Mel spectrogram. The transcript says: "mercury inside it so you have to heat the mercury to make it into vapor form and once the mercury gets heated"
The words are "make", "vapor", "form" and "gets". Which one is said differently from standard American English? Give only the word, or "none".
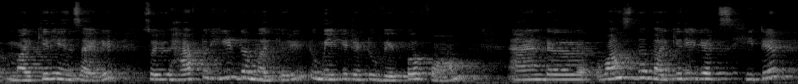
none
